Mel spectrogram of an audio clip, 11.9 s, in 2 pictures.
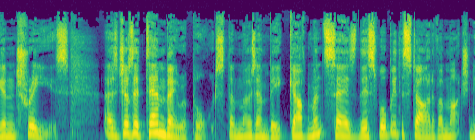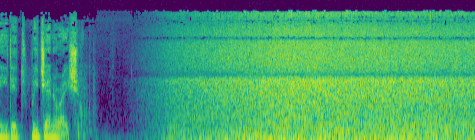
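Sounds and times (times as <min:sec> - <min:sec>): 
speech: 0:00.0 - 0:07.1
strong wind blowing off the Indian Ocean onto Mozambique's coast: 0:07.8 - 0:11.8.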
